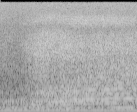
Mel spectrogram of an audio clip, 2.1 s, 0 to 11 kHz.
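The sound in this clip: Loud engine roar from vintage twin motorcycles in a main-event race, including a hardtail Harley and a 750 Triumph, holding a steady, throaty drone throughout without a break.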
